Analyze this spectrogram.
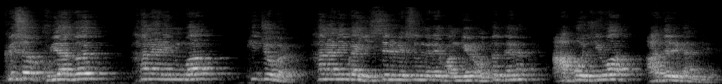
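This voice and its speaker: A woman's voice: a little high, normal speed, a little mellow. Woman, seminary professor, preaching-style lecture, rhetorical questions, heavy echo, distant mic. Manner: quizzes the audience with rhetorical questions, emphatic repetition. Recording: very echoey room, mic far off.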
